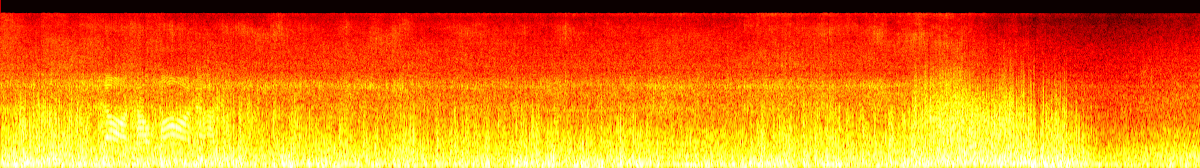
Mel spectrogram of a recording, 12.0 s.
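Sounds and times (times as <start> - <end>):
train wheels on rails: 0.0 - 12.0
wind buffeting microphone: 0.0 - 12.0.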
